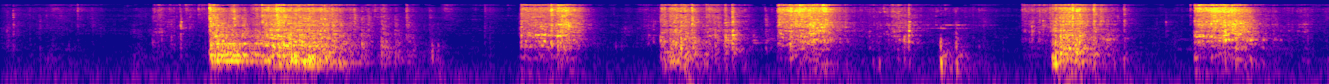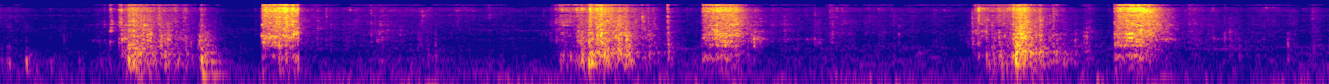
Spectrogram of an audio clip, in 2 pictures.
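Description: Steel shovel scraping up broken brick rubble and tipping it into a steel wheelbarrow: a dozen or so short clattering, scraping bursts, often in pairs, with a longer scrape about a second in.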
